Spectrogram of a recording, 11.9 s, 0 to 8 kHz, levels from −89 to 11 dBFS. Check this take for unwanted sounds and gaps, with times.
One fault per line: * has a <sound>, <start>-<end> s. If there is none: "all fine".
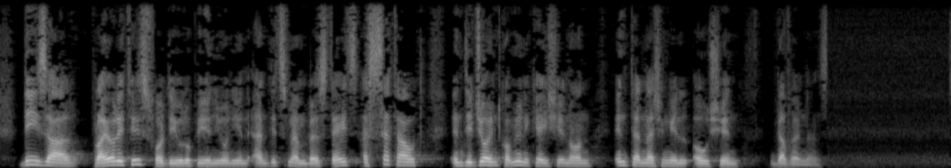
all fine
